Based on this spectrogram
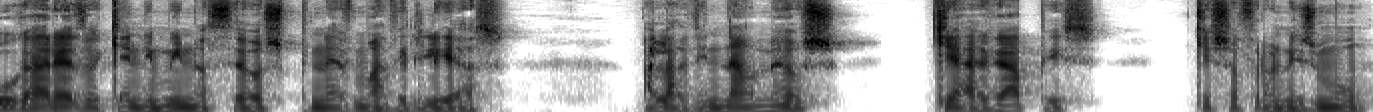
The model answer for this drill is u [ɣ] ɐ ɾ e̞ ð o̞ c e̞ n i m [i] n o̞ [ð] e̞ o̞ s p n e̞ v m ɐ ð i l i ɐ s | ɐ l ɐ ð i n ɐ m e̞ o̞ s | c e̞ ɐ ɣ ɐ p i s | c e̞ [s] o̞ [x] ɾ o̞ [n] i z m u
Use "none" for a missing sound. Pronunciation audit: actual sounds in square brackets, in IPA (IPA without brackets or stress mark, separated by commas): ɣ, i, θ, s, f, n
